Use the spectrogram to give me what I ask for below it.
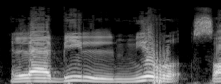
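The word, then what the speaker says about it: لَبِالْمِرْصَادِ: По идее, ра надо читать мягко, потому что ра стоит сукуном, перед ней стоит касра. Но так как следующая буква после буквы ра стоит твердая, переход после мягкой буквы ра к твердой букве будет тяжелый. Поэтому ра тоже, как бы так сказать, утяжеляется или становится твердой. Поэтому надо здесь читать вот так.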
